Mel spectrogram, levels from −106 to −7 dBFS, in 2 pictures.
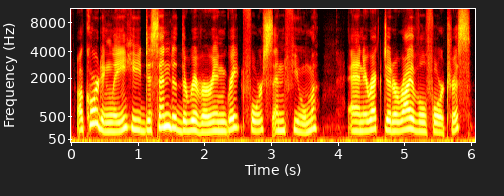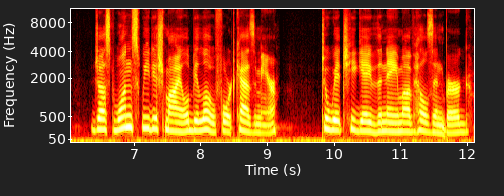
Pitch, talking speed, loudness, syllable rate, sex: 200 Hz, 150 wpm, -17 LUFS, 4.6 syllables/s, female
